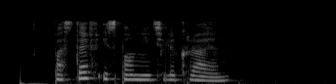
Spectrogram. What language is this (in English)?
Russian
